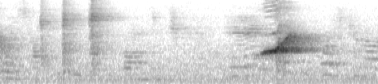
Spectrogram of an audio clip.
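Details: Pet parrot learning to talk Dutch indoors: quiet speech-like murmurs, then one loud harsh rising-and-falling utterance.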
